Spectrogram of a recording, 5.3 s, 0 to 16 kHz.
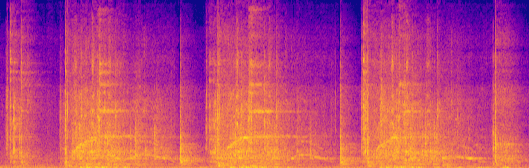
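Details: Power washer with a 4-stroke lawnmower-style engine, fuel petcock turned on, full choke: three recoil pulls, each a second of cranking whirr with no firing; it won't start because fuel is not getting through the carburetor.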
